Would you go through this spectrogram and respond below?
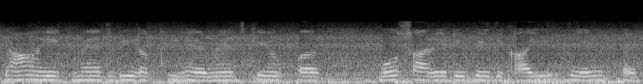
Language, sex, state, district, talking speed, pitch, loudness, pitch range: Hindi, female, Haryana, Rohtak, 150 wpm, 95 Hz, -14 LUFS, 95-100 Hz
